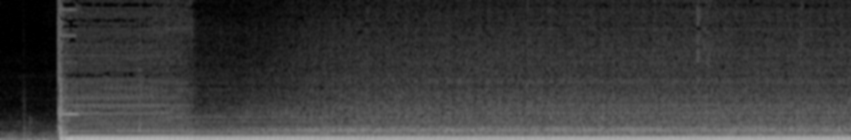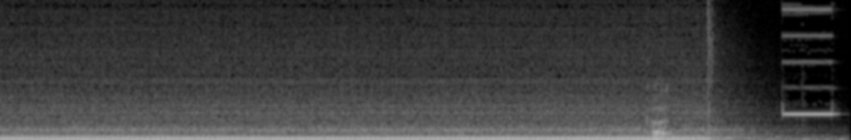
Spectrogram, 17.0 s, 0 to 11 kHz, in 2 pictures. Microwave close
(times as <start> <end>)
0.6 8.1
